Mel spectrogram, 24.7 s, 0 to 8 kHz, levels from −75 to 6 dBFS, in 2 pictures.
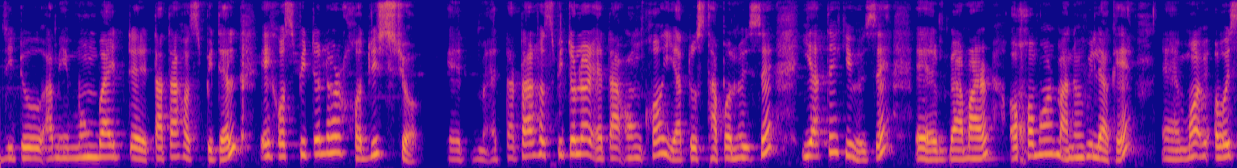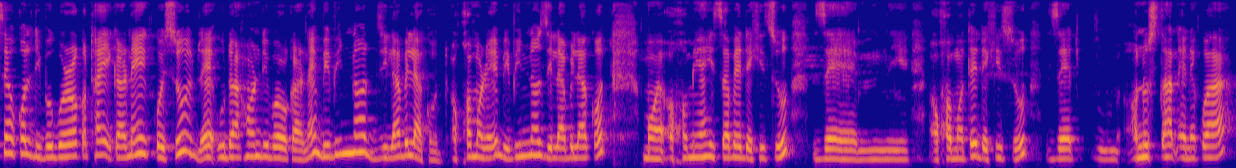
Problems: background sounds at intervals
